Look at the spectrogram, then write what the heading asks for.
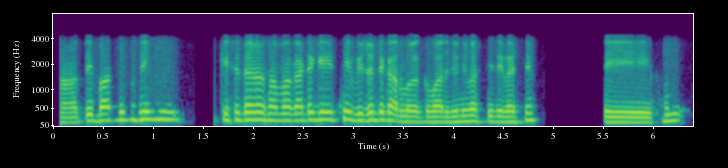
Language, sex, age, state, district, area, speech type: Punjabi, male, 18-30, Punjab, Patiala, rural, conversation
